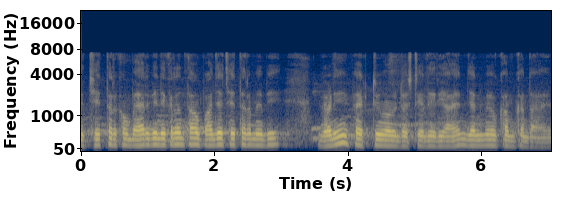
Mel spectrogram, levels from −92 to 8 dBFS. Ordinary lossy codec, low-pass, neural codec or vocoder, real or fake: none; 7.2 kHz; none; real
